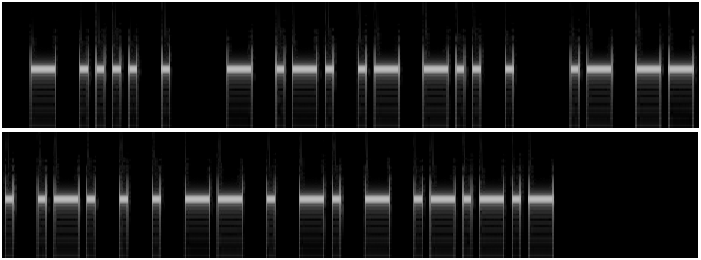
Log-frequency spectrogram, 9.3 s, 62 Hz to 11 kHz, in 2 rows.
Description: Morse code, heard as a keyed tone, about 22 wpm, 700 Hz. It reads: THE TRADE AGREEMENT.
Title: Sentences from Top 1500 Words 22wpm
